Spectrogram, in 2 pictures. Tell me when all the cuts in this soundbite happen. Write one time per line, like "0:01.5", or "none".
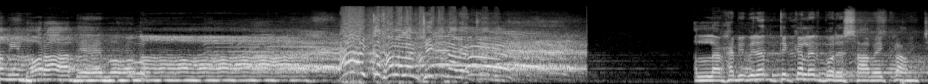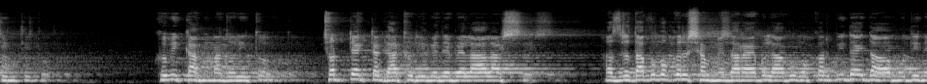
0:05.9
